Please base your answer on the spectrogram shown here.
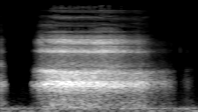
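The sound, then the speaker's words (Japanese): One slow, deep breath drawn in through the nose as part of a relaxation exercise, a soft airy rush that swells and then fades over about a second and a half, with no voices. “ゆっくり深呼吸してみてください。一緒にやっていきましょう。鼻から吸って”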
